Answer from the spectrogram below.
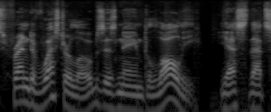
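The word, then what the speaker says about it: Lawly: This friend of Westerlo is named Lolly. Yes, that's spelled L A W L Y and pronounced Lolly which is frankly fitting for what we're about to hear.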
